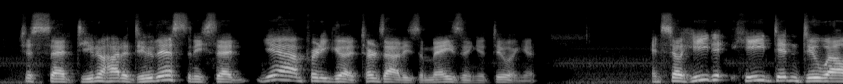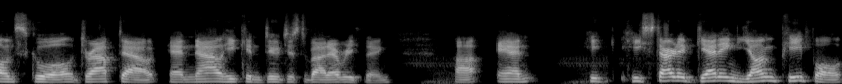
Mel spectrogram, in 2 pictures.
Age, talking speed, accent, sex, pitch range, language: 40-59, 180 wpm, American, male, 125-150 Hz, English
